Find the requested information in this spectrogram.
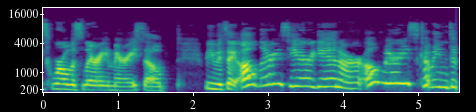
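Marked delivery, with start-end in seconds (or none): none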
